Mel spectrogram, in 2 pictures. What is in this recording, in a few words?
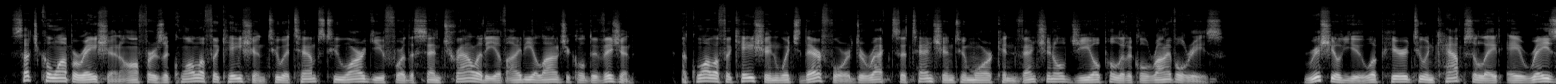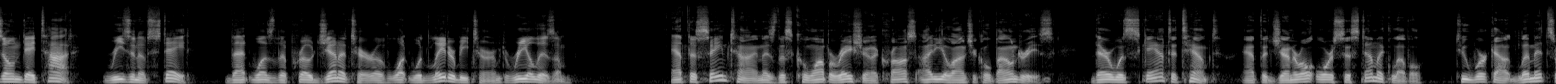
audiobook excerpt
